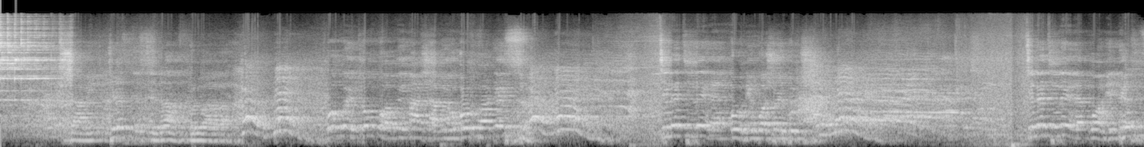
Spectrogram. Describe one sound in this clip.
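A man sings with passion through a microphone.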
